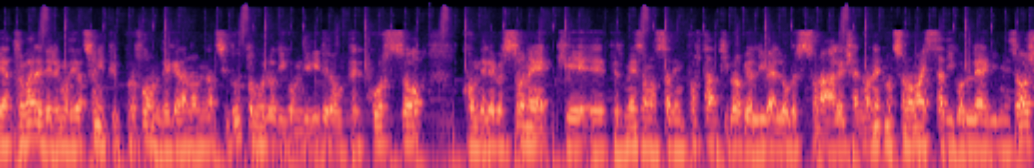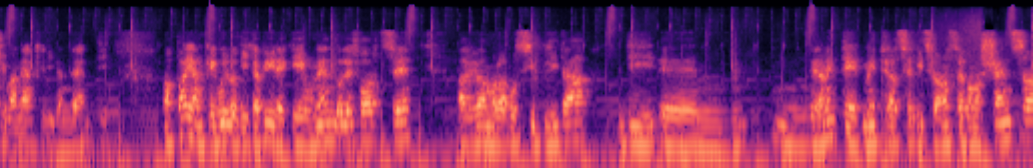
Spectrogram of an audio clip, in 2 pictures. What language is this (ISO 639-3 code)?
ita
